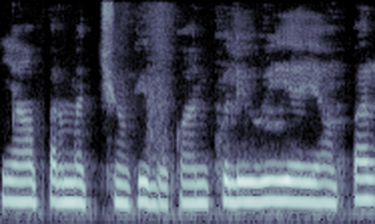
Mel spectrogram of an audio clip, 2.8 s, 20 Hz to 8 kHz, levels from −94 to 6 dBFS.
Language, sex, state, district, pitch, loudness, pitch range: Hindi, female, Uttar Pradesh, Budaun, 225 Hz, -14 LUFS, 215-230 Hz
